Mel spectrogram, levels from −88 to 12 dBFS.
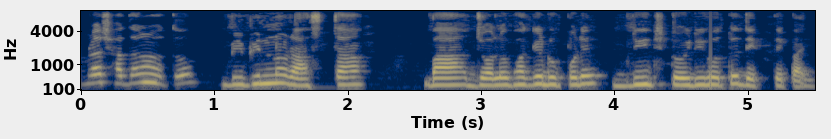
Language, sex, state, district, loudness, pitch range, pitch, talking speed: Bengali, female, West Bengal, North 24 Parganas, -18 LUFS, 215-250 Hz, 225 Hz, 130 wpm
